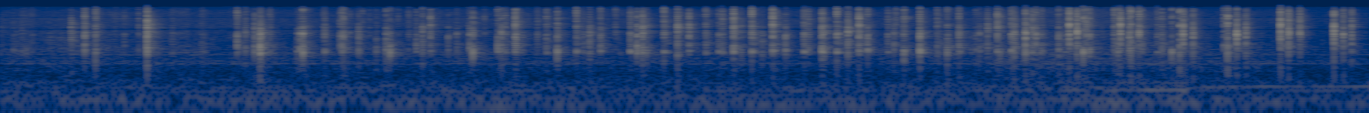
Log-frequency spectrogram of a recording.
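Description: Long nails tap rapidly on a small, hollow paperboard nail-art box and on its clear plastic window, which shows decorations inside. The taps are dry, bright clicks that die away almost instantly, coming in quick irregular bursts over a faint steady low hum.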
